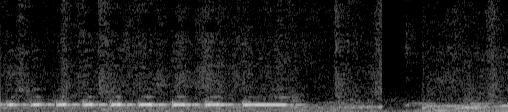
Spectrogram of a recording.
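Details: Bangkok zebra dove lure song: a quick run of short, clear coos, about three a second, that merges into one long steady note, then a pause and softer, wavering cooing with faint room echo.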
